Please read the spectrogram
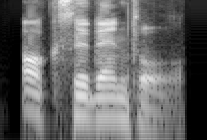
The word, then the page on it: occidental: British English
